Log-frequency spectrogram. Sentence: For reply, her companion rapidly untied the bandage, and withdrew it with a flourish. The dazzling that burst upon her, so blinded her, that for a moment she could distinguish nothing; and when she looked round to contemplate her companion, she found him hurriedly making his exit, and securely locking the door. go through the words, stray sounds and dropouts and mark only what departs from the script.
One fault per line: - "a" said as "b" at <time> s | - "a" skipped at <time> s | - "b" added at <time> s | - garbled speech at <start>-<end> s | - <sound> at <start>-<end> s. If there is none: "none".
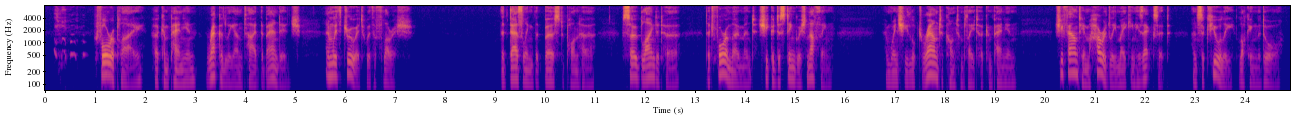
- laugh at 0.2-0.9 s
